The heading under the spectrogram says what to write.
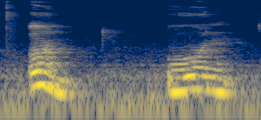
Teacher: So Uun, that's No. It prolongs U.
